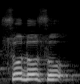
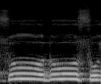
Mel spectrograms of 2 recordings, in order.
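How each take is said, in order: First: The vowels are kept short and quick. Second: The vowels are stretched out long. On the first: The speaker calls it right. "सही क्या है" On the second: The speaker calls it wrong. "ना इसको खींच कर पढ़ना है ... ये भी गलत हो जाएगा"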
